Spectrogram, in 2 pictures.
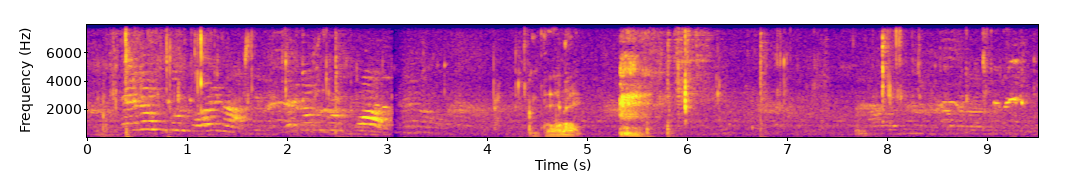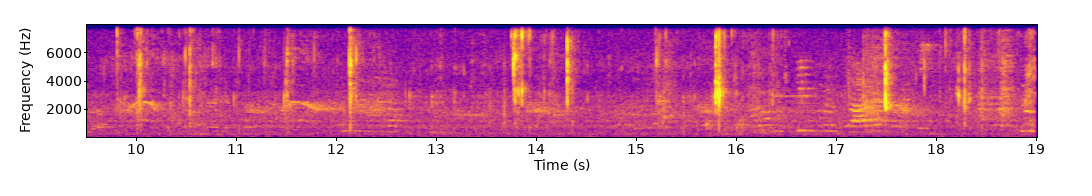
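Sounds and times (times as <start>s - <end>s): person chewing food: 3.6s - 4.5s, 5.7s - 9.2s, 9.8s - 16.6s, 17.2s - 19.0s
wet mouth smacks: 13.7s - 14.5s.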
